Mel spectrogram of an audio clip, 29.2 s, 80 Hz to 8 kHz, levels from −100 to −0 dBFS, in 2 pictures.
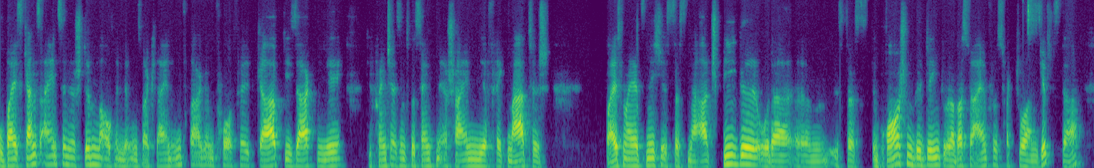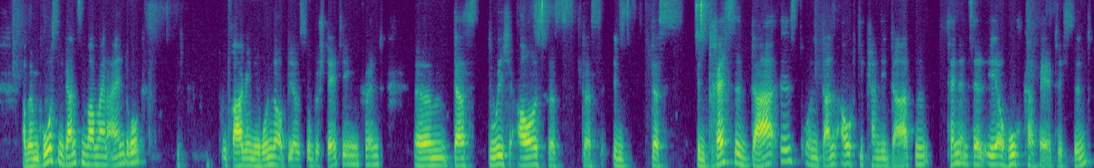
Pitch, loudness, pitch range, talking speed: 130 Hz, -19 LUFS, 115-145 Hz, 165 wpm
